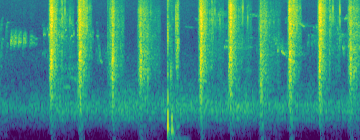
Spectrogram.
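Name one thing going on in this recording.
Footsteps tread on grass.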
